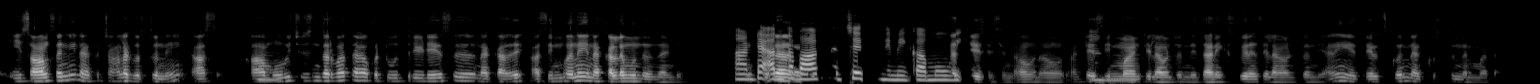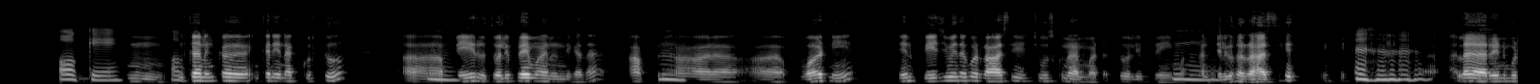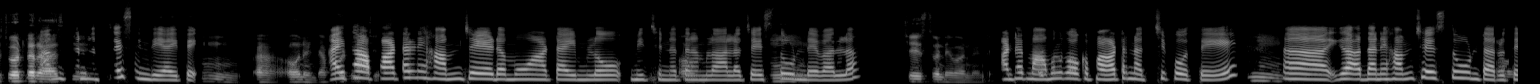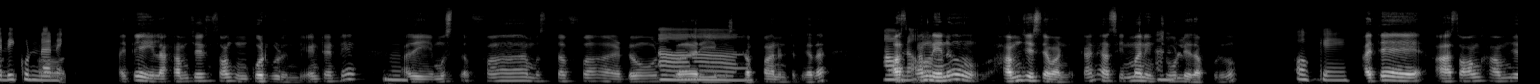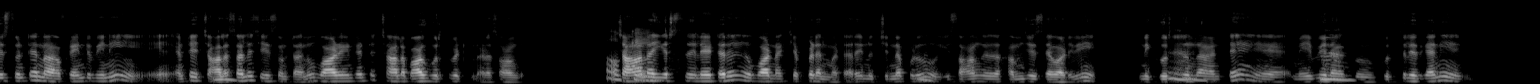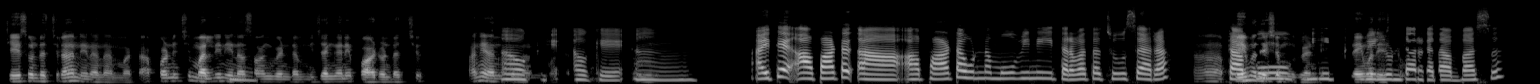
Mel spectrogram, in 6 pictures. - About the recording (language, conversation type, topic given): Telugu, podcast, సంగీతానికి మీ తొలి జ్ఞాపకం ఏమిటి?
- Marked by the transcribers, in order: in English: "సాంగ్స్"; in English: "మూవీ"; in English: "టూ త్రీ"; in English: "మూవీ"; in English: "టచ్"; in English: "ఎక్స్‌పి‌రియన్స్"; tapping; in English: "వర్డ్‌ని"; laughing while speaking: "తెలుగు‌లో రాసి"; chuckle; giggle; in English: "హమ్"; in English: "హమ్"; in English: "హమ్"; in English: "సాంగ్"; singing: "ముస్తఫా ముస్తఫా డోంట్ వర్రీ ముస్తఫా"; in English: "డోంట్ వర్రీ"; in English: "సాంగ్"; in English: "హమ్"; in English: "సాంగ్ హమ్"; other background noise; in English: "ఫ్రెండ్"; in English: "సాంగ్"; in English: "ఇయర్స్ లేటర్"; in English: "సాంగ్ హమ్"; in English: "మేబీ"; in English: "సాంగ్"; in English: "మూవీని"; in English: "మూవీ"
